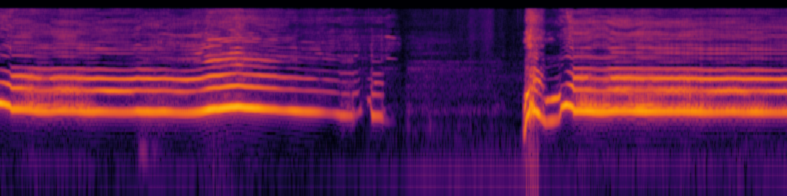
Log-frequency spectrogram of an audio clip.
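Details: At a Spanish sanctuary, a wolf sings back and forth with its keepers: a sustained, smooth howl that swells and falls, a brief break, then another howl starting with a steep upward slide before holding steady.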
